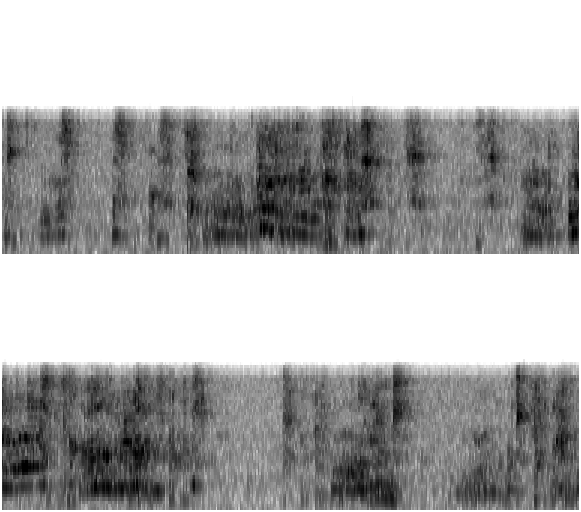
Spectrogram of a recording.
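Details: Chihuahuas kept as pets wrestling in play or fighting; sustained throaty growls and snarls broken by quick high yips, with brief quieter pauses near the end.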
